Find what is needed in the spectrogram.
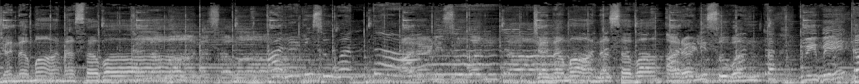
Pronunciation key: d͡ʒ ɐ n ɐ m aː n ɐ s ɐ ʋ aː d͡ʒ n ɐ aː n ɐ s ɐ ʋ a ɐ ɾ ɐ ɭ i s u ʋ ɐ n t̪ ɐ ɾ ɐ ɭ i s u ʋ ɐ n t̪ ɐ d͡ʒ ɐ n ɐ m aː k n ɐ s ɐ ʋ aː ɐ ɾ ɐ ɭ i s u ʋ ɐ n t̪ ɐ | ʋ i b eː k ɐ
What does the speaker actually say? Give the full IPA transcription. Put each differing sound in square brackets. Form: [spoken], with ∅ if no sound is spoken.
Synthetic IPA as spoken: d͡ʒ ɐ n ɐ m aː n ɐ s ɐ ʋ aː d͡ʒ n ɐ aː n ɐ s ɐ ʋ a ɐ ɾ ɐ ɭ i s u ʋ ɐ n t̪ ɐ ɾ ɐ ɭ i s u ʋ ɐ n t̪ ɐ d͡ʒ ɐ n ɐ m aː [∅] n ɐ s ɐ ʋ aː ɐ ɾ ɐ ɭ i s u ʋ ɐ n t̪ ɐ | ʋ i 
